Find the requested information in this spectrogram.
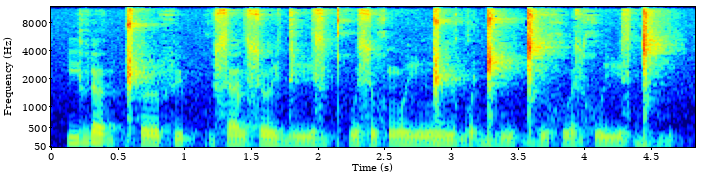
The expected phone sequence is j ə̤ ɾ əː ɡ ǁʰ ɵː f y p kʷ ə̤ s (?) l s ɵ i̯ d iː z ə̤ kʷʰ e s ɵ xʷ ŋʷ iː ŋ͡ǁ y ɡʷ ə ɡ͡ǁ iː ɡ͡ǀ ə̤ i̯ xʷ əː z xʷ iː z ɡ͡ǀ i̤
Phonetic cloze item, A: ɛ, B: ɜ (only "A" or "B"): B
